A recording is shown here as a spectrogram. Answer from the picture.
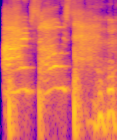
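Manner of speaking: mimicking a kid's high, overblown wail; mock big-emotion cry; exaggerated fake sadness. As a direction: overplay the sad, starting high and dropping. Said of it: "the physical emotion for sad".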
